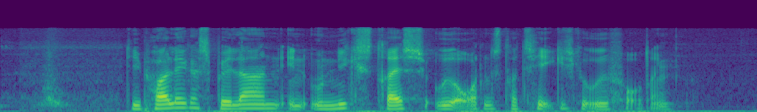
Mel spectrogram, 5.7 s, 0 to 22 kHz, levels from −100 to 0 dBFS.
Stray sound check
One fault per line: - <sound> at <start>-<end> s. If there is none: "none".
- whoosh at 0.2-0.6 s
